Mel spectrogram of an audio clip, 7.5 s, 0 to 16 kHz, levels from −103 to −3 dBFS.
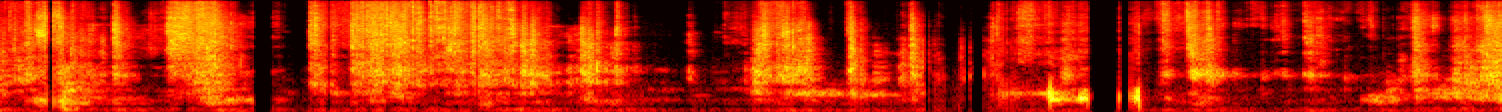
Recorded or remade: recorded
